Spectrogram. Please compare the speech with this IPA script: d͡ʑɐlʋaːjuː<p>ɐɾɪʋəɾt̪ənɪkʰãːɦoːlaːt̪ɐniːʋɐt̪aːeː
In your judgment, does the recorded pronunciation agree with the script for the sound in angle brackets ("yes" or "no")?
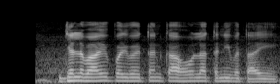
yes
